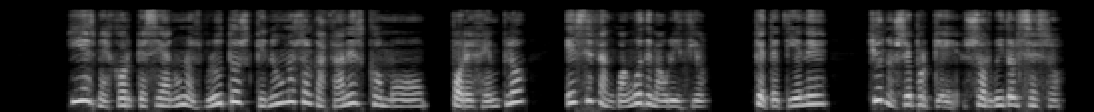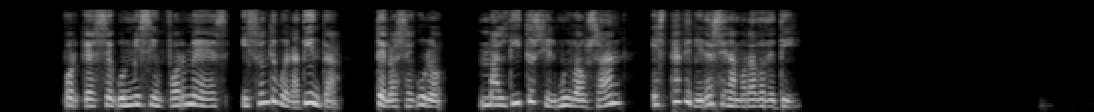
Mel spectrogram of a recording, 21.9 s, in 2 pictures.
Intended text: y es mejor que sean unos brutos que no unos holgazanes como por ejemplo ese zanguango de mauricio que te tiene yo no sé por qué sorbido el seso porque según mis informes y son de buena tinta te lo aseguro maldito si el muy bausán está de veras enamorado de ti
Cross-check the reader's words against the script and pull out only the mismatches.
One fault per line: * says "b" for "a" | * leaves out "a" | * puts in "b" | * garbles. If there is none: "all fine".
all fine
